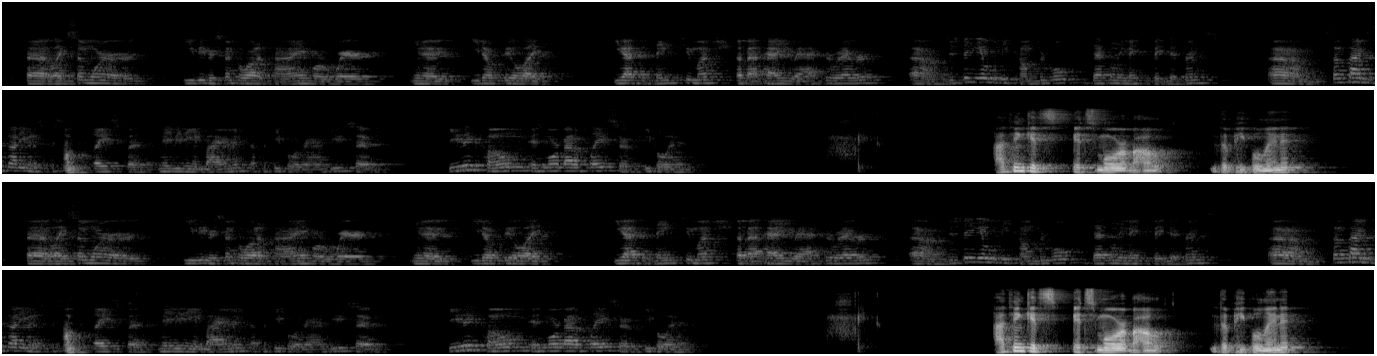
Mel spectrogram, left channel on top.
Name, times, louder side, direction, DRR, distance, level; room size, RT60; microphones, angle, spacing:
voice 1, 0.2-1.3 1.8-3.6 4.1-4.4 4.7-5.4 6.1-8.7 9.1-12.1 12.7-17.5 18.2-20.6, right 1 dB, 15° left, 0 dB, 3.4 m, -45 dB
voice 2, 23.6-25.3 25.8-26.6, right 3 dB, 65° right, 10 dB, 0.7 m, -21 dB
20.5 x 15.5 x 2.8 m, 0.73 s
head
